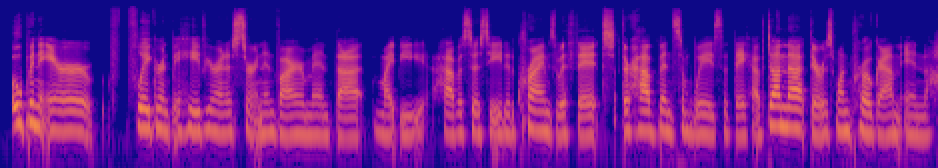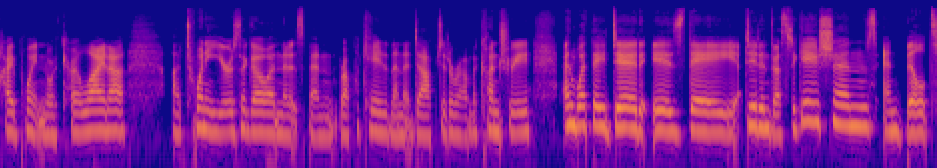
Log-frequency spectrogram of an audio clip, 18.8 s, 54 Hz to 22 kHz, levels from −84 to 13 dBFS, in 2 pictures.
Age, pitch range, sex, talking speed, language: 20-39, 195-235 Hz, female, 185 wpm, English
